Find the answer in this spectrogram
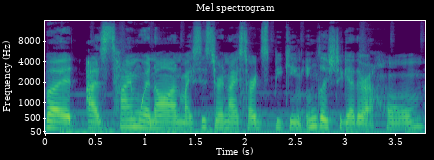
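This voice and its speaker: A woman with a medium pitch speaks in a Quebec accent. Music plays in the background. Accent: Québécois French-accented English. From Quebec City, Canada. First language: French. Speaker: student. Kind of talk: podcast interview answer.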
